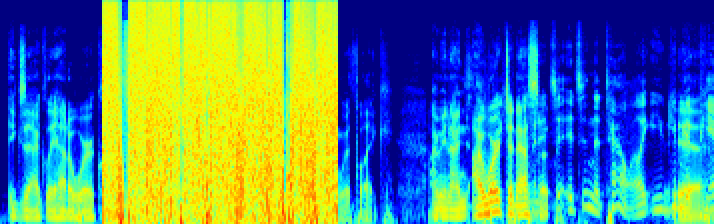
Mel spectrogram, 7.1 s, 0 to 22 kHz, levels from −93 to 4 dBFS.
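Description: A speech recording that turns into loud, harsh broadband noise from 1.03 to 3.38 s. These are samples built from the wrong bytes: each value is assembled misaligned or byte-swapped, so the rapidly changing low bits dominate.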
